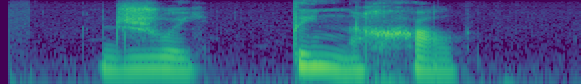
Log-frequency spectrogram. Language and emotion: Russian, angry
